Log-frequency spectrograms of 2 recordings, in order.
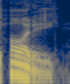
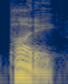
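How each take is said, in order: No difference in how they are said.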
